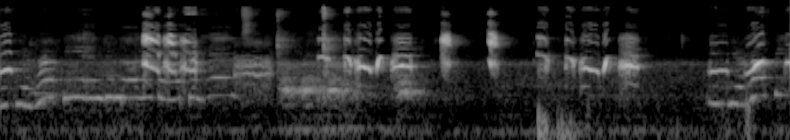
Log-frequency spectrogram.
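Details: Household cockatiel performing "If You're Happy and You Know It": wavering whistled phrases with bright upslurs and squeaky bursts, a sharp knock midway, and a quiet voice in the background.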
